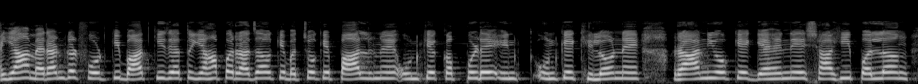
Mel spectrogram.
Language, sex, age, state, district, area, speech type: Hindi, female, 30-45, Rajasthan, Jodhpur, urban, spontaneous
